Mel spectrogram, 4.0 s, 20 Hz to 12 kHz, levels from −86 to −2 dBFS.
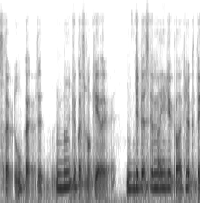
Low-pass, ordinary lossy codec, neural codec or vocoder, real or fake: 9.9 kHz; Opus, 16 kbps; autoencoder, 22.05 kHz, a latent of 192 numbers a frame, VITS, trained on many speakers; fake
